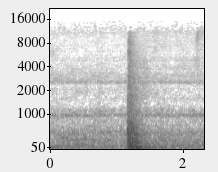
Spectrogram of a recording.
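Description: A single short, dull thump about a second in, over a faint steady tone.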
